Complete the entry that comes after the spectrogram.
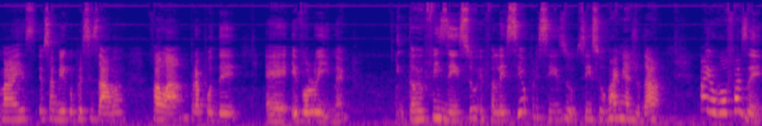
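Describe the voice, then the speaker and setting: Intonation is lively and the pace fairly slow. Room echo is audible. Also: woman, fairly high pitch for a woman. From Brazil, Bahia. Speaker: vlogger. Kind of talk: casual vlog monologue. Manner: hesitant, many fillers.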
